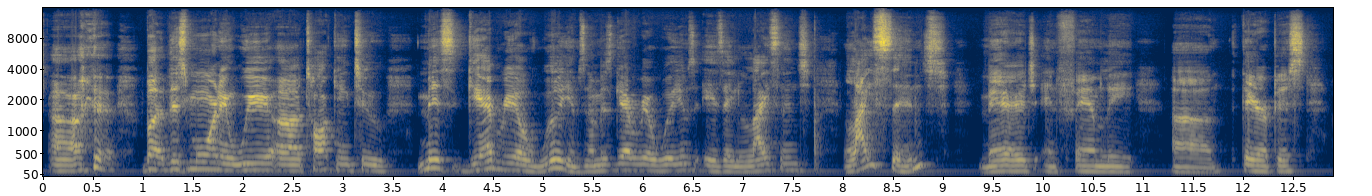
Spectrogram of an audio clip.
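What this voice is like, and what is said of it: Southern Mississippi country accent. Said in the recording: “I'm from Mississippi. I'm a country boy. So please forgive my little accent”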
